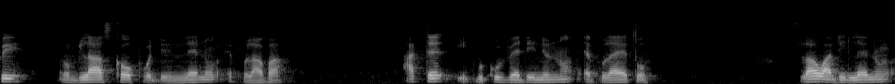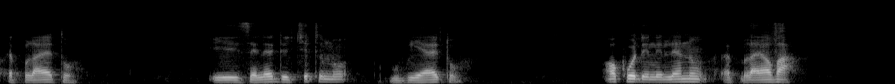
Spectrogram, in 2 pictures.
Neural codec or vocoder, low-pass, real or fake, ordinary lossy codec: codec, 16 kHz, 1 kbps, X-Codec, HuBERT features, trained on LibriSpeech; 7.2 kHz; fake; MP3, 48 kbps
